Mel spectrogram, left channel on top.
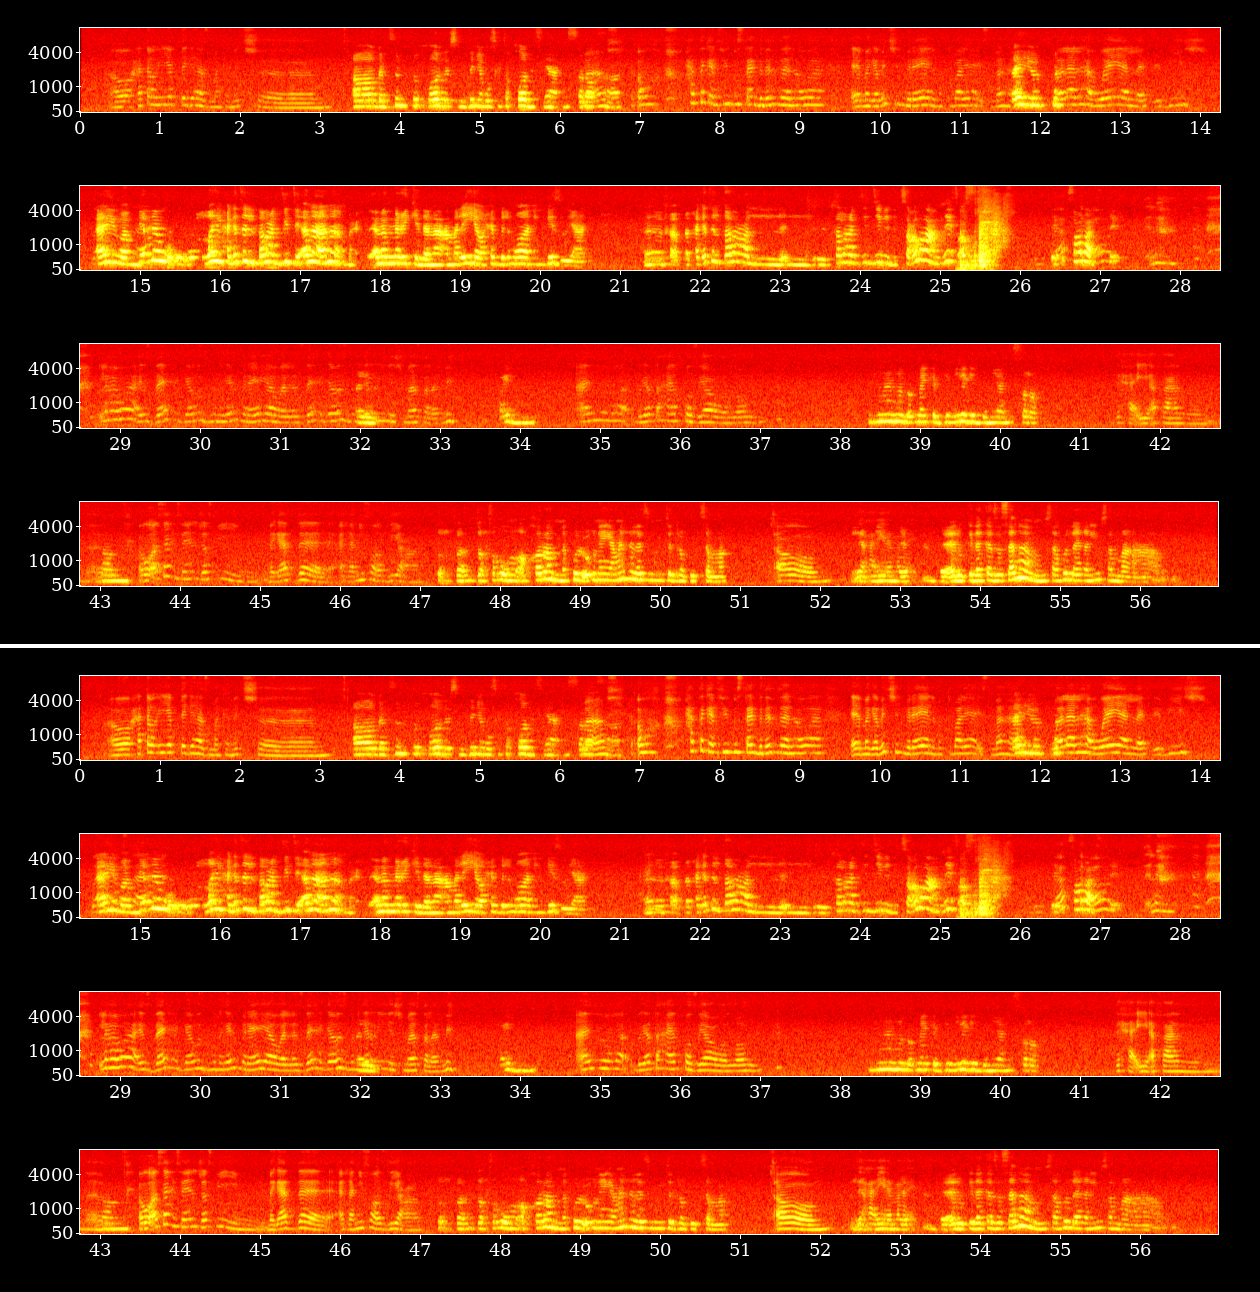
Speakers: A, on the right; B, on the left.
A: اه حتى وهي بتجهز ما كانتش آم،
B: اه كانت سيمبل خالص والدنيا بسيطة خالص يعني الصراحة
A: ما اه حتى كان في بوستات بتنزل اللي هو آه، ما جابتش المراية اللي مكتوب عليها اسمها
B: ايوه
A: ولا الهواية اللي في الريش ولا
B: ايوه
A: لابسة
B: بجد
A: ال...
B: و- والله الحاجات اللي طالعه جديد دي انا انا بح- انا دماغي كده انا عمليه واحب اللي هو ننجزه يعني
A: ايوه
B: آه، ف- فالحاجات اللي طالعه ال- ال- اللي طالعه جديد دي بتصعبها على الناس اصلا
A: بالظبط
B: بتصعبها
A: اه
B: على الناس
A: <laughs> اللي هو ازاي هتجوز من غير مراية ولا ازاي هتجوز من
B: ايوه
A: غير ريش مثلا <laughs>
B: ايوه
A: ايوه لا بجد حياة فظيعة والله
B: المهم الاغنيه كانت جميله جدا يعني الصراحه
A: دي حقيقة فعلا أم،
B: آه،
A: هو اصلا حسين الجسمي بجد اغانيه فظيعة
B: تحفه تحفه هو مؤخرا كل اغنيه يعملها لازم تضرب وتسمع
A: اه دي
B: يعني
A: حقيقة مع
B: بقاله كده كذا سنه مثلا كل اغانيه مسمع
